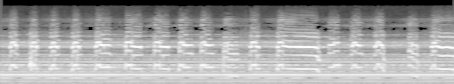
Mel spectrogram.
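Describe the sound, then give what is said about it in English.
An old goose gander honks over and over in a quick, steady rhythm, loud, with a constant low droning hum running underneath the whole time. “The old gander.”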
